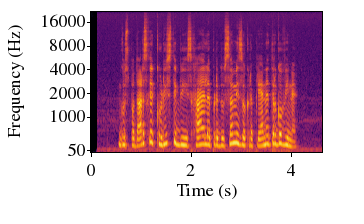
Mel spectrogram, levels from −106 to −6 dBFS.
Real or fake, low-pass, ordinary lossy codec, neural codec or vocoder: real; none; none; none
